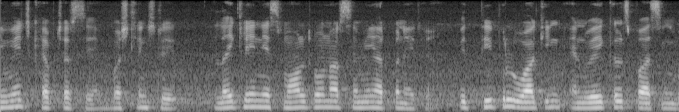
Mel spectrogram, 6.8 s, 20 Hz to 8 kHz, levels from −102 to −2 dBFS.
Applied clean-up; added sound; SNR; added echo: none; none; none; none.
